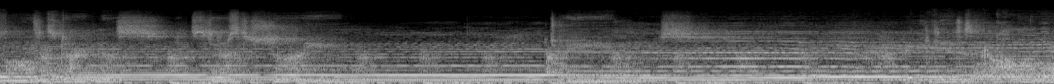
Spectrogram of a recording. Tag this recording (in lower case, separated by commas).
music, speech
